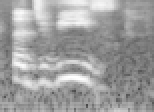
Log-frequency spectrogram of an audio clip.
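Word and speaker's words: تجویز: ये और प्लस ज तजवीज ज की आवाज ठीक निकालिए मैं इसको लिख रही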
